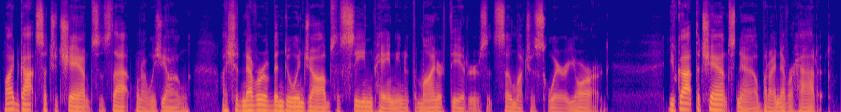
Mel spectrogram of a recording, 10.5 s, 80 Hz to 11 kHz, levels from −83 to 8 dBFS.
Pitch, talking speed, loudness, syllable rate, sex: 95 Hz, 240 wpm, -22 LUFS, 5.7 syllables/s, male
